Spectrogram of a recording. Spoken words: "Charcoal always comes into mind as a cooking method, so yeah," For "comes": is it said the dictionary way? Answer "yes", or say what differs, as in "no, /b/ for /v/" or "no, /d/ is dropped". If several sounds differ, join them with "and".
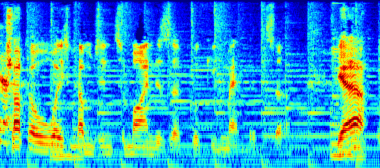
yes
